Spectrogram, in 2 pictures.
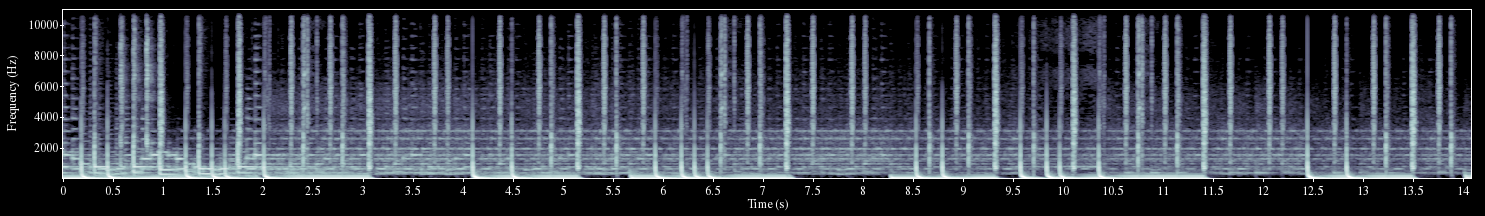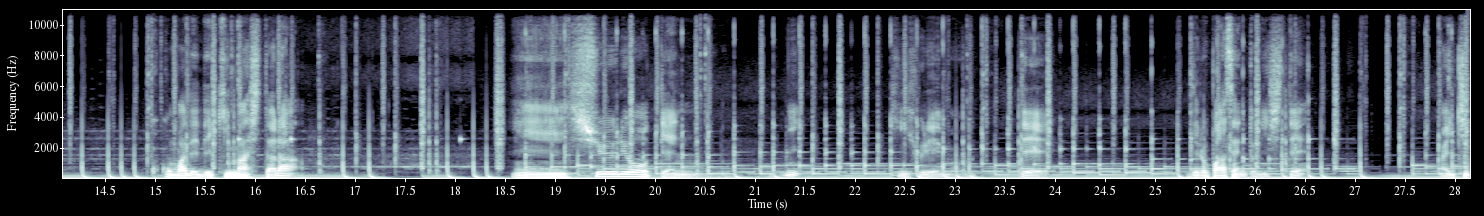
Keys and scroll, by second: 1.5 Home.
